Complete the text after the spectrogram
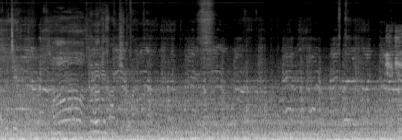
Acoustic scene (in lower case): car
